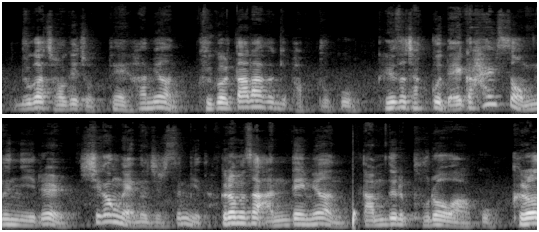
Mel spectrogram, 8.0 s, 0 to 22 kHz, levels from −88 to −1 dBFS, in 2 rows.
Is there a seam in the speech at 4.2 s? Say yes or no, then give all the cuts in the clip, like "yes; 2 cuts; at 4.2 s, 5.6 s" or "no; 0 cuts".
no; 1 cut; at 2.7 s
